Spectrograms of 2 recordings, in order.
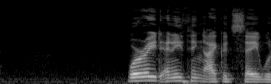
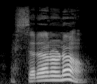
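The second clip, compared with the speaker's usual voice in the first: louder, higher, exasperated burst; irritated retort; 7 semitones higher, 9 dB louder than usual. A narrator's reading. Teammate pressed about the thanks, irritated retort. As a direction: cut off the questioning with raised voice. Irritated repeat of her answer.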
